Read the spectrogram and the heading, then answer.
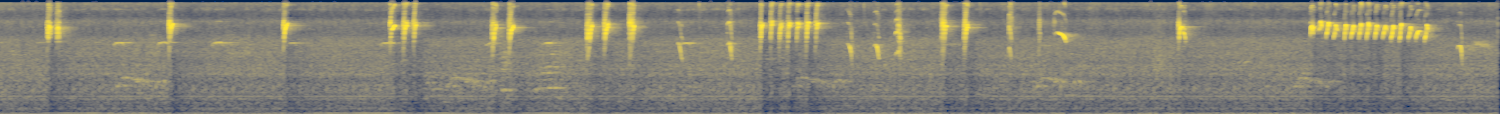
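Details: Caged Van Hasselt's sunbird singing in the morning dew, its song filled with embroidery-machine mimicry: bursts of very high clicking ticks, thin whistles, and a fast rattling trill near the end, against quiet background chirps.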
